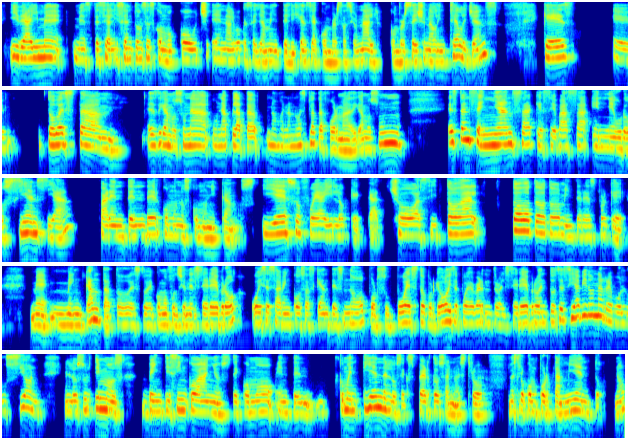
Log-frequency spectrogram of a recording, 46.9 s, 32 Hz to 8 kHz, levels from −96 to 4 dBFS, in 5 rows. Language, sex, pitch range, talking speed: Spanish, female, 170-210 Hz, 145 wpm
